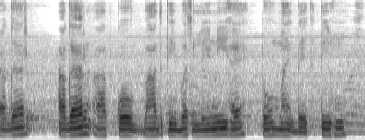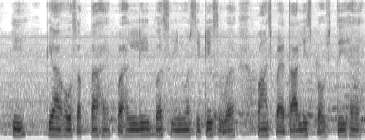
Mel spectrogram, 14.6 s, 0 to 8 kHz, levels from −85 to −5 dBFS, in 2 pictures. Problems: none marked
